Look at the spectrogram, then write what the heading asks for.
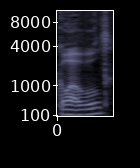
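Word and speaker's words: Goa'uld: The gold is the little... there's an apostrophe in there. It's pronounced gold.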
